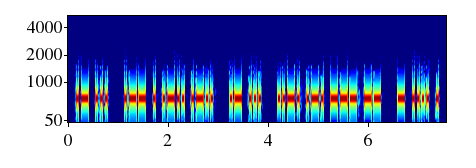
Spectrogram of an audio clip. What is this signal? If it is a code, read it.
Morse code, heard as a keyed tone, about 25 wpm, 600 Hz. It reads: AS WELL AS FROM THE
